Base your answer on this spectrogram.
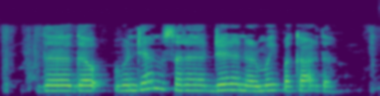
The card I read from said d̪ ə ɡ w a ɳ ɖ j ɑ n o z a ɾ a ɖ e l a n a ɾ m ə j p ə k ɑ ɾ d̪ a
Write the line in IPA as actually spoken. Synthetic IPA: d̪ ə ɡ w a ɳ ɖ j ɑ n o s a ɾ a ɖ e ɾ a n a ɾ m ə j p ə k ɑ ɾ d̪ a

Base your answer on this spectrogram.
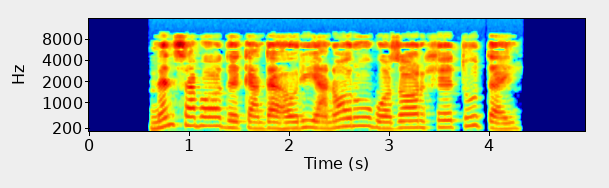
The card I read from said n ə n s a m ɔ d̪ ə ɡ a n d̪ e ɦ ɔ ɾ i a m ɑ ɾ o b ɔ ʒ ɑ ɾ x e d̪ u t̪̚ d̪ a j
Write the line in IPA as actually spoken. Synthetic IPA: n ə n s a b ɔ d̪ ə k a n d̪ a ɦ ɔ ɾ i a n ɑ ɾ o b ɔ z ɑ ɾ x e t̪ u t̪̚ d̪ a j

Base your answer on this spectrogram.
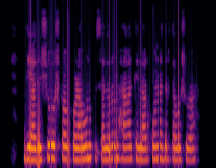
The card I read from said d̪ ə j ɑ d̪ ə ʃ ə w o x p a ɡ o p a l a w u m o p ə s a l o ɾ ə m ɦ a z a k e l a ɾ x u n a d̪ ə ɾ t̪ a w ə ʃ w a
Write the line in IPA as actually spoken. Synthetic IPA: d̪ ə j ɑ d̪ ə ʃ ə w o ʃ p a ɡ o p a ɽ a w u n o p ə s a l o ɾ ə m ɦ a ɣ a k e l ɑ ɾ x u n a d̪ ə ɾ t̪ a w ə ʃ w a

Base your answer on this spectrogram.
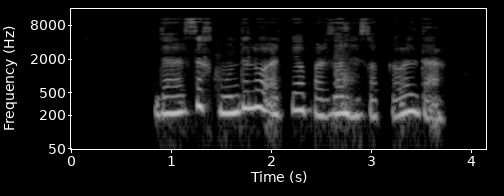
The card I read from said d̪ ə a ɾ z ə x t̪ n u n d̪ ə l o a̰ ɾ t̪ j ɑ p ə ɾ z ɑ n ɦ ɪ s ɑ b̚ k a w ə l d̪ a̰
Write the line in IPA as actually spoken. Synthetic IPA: d̪ ə a ɾ z ə x t̪ m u n d̪ ə l o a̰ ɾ t̪ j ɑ p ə ɾ z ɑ n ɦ ɪ s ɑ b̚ k a w ə l d̪ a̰

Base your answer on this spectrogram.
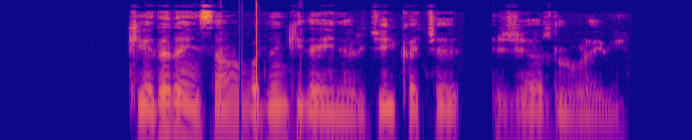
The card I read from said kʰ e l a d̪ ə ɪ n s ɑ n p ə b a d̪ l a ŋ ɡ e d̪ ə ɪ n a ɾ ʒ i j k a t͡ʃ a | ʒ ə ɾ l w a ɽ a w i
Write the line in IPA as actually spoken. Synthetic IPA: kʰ e l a d̪ ə ɪ n s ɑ n p ə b a d̪ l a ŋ k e d̪ ə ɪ n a ɾ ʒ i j k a t͡ʃ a | ʒ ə ɾ l w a ɽ a w i

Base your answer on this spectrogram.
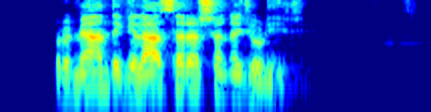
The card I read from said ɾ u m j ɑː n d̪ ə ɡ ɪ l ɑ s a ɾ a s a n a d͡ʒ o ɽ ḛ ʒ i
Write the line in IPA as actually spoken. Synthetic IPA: ɾ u m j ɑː n d̪ ə ɡ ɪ l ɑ s a ɾ a ʂ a n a d͡ʒ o ɽ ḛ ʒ i

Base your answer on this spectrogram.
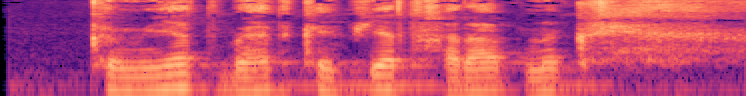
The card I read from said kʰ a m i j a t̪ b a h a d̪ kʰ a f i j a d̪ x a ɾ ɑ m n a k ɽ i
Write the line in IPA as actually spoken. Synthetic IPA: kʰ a m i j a t̪ b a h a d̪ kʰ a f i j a t̪ x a ɾ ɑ b n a k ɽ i

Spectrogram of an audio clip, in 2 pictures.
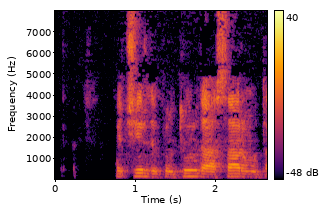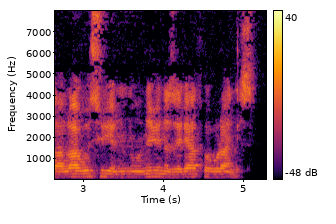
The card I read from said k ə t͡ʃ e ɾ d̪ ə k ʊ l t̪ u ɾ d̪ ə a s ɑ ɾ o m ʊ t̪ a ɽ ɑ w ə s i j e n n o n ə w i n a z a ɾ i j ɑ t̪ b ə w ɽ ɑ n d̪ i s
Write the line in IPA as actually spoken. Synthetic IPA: k ə t͡ʃ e ɾ d̪ ə k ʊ l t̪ u ɾ d̪ ə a s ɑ ɾ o m ʊ t̪ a l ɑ w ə s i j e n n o n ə w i n a z a ɾ i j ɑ t̪ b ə w ɽ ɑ n d̪ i s

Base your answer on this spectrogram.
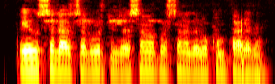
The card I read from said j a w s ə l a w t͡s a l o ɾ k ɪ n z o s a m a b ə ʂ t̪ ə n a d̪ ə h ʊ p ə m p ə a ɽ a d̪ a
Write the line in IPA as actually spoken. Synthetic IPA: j a w s ə l a w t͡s a l o ɾ p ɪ n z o s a m a p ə ʂ t̪ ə n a d̪ ə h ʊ k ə m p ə a ɽ a d̪ a

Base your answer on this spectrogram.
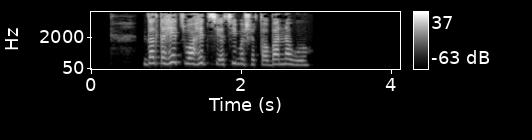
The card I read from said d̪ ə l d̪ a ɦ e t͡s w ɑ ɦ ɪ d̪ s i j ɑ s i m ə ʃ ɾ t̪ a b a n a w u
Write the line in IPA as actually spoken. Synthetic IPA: d̪ ə l t̪ a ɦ e t͡s w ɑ ɦ ɪ d̪ s i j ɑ s i m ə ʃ ɾ t̪ ɑ b a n a w u

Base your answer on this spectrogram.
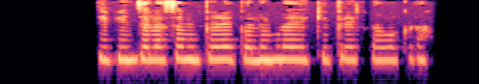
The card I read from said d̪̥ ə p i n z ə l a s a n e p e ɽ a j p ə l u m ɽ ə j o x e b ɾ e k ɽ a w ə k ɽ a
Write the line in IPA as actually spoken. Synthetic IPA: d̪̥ ə p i n z ə l a s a m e p e ɽ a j p ə l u m ɽ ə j o k e p ɾ e k ɽ a w ə k ɽ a

